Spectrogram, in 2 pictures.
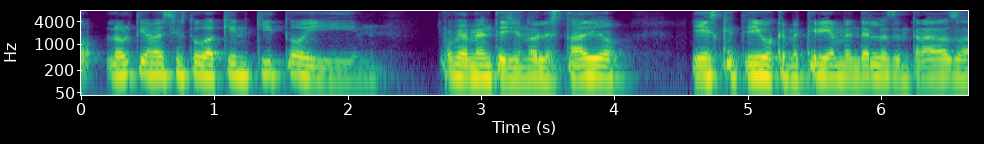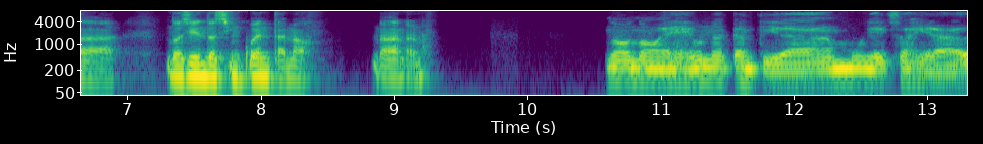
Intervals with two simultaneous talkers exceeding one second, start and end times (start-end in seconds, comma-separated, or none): none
